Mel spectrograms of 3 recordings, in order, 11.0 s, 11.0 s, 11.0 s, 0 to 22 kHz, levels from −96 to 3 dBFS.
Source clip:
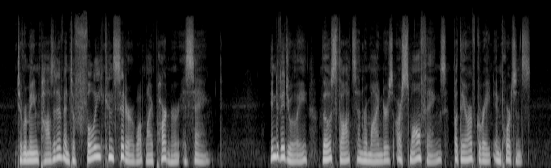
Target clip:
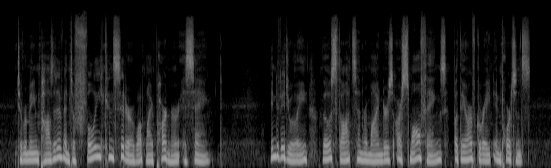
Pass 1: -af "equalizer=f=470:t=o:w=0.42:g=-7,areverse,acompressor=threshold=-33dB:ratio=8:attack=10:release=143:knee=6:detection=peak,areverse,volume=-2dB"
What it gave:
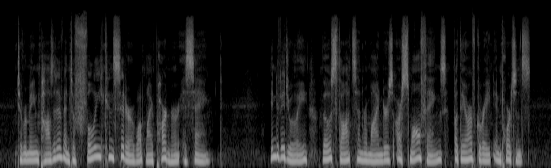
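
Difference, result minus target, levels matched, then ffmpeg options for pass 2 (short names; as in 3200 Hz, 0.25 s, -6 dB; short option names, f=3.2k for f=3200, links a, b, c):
500 Hz band -5.0 dB
-af "equalizer=f=470:t=o:w=0.42:g=4.5,areverse,acompressor=threshold=-33dB:ratio=8:attack=10:release=143:knee=6:detection=peak,areverse,volume=-2dB"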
